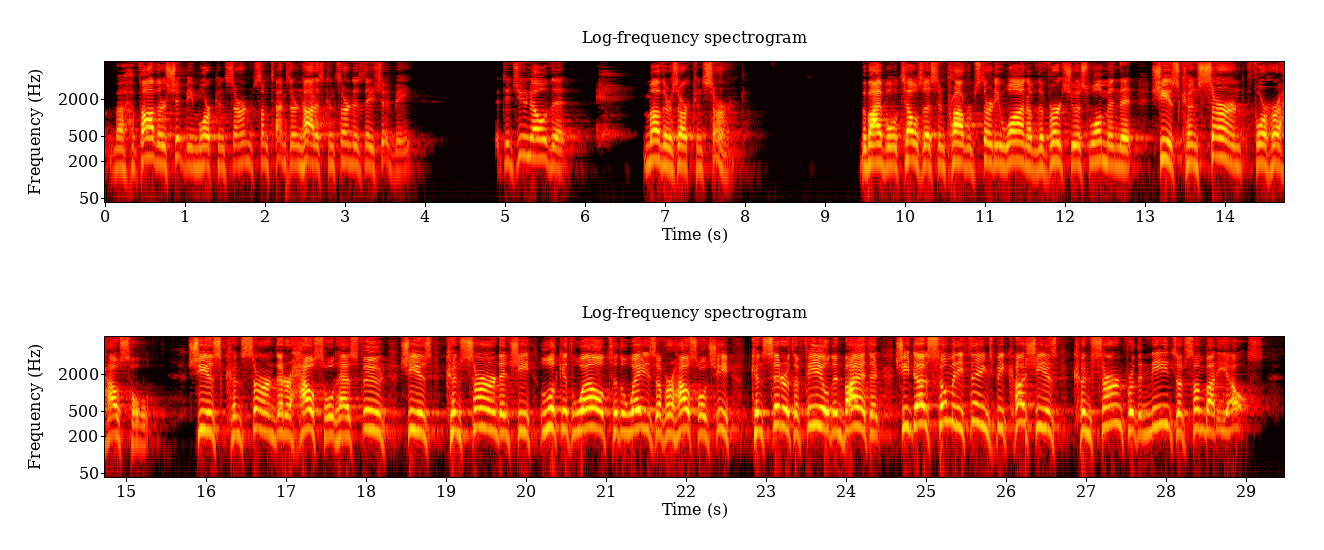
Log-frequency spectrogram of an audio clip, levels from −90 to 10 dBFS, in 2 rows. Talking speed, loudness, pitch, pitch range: 170 wpm, -20 LUFS, 235 Hz, 190-265 Hz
